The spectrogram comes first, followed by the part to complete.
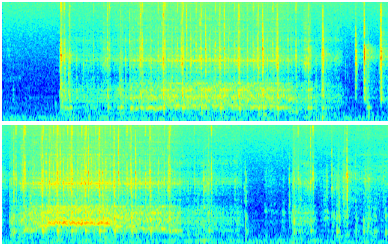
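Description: Electric domestic sewing machine sewing a straight stitch along a seam. It starts running about a second in, stops briefly near the middle, runs again and stops about two seconds before the end. A few sharp clicks follow the second run.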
